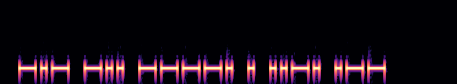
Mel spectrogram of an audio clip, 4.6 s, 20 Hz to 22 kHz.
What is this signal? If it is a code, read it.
Morse code, heard as a keyed tone, about 22 wpm, 700 Hz. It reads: KD9EFW
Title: USA Callsign DE Callsign - 6 Characters - 22wpm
